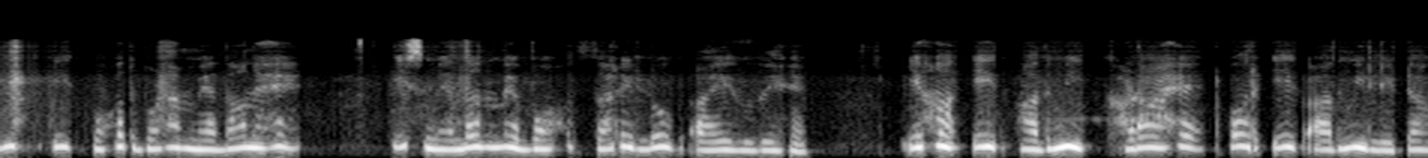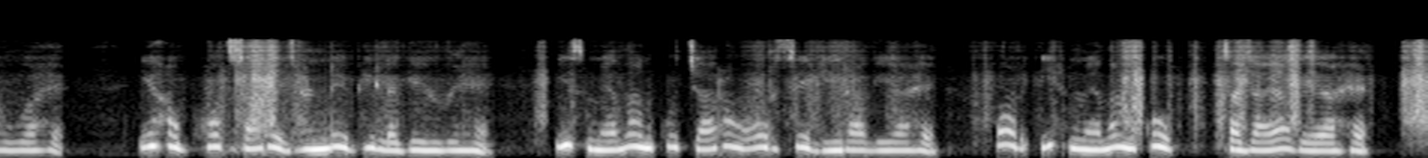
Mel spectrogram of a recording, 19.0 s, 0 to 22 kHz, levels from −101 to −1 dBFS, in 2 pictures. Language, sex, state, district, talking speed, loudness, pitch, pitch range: Hindi, female, Bihar, Saran, 160 wpm, -17 LUFS, 255 Hz, 215-285 Hz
